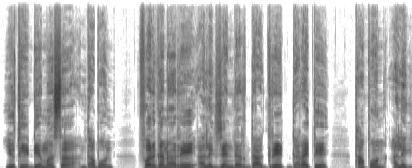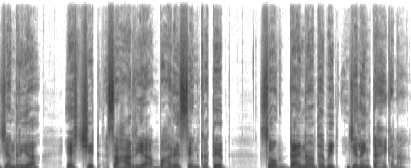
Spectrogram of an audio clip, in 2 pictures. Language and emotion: Santali, neutral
